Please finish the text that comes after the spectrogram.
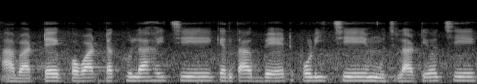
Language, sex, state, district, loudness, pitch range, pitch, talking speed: Odia, female, Odisha, Sambalpur, -16 LUFS, 165-175 Hz, 170 Hz, 125 wpm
